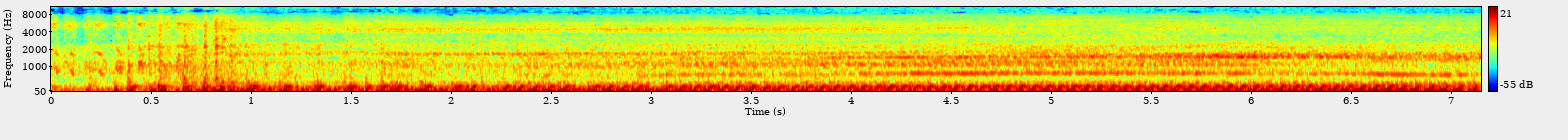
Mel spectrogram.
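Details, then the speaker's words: Finicky-starting farm engine in Saskatchewan winter cold, battery needing replacement: brief cranking, catches within a second and settles into a steady even beat; normal running after start. "oh I don't know this guy might start it's pretty finicky at times that sounds pretty"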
